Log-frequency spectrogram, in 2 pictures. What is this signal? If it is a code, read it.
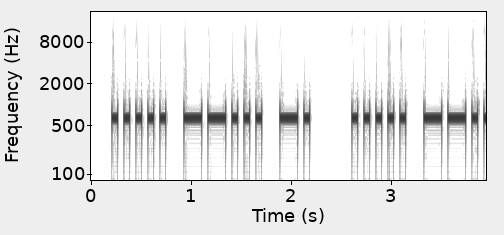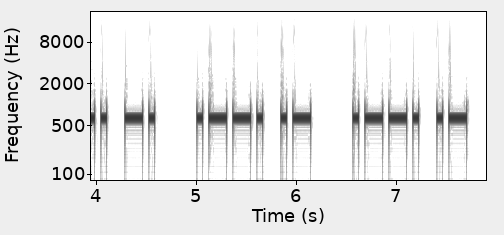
Morse code, heard as a keyed tone, about 20 wpm, 650 Hz. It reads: 57N 57N PA PA
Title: POTA QSO Practice - 20wpm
